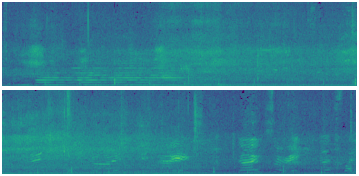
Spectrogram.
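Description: Outdoor ambience by a harbour: a steady low rumble, with distant voices. A held pitched tone sounds for the first couple of seconds, and short high chirps come near the end.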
